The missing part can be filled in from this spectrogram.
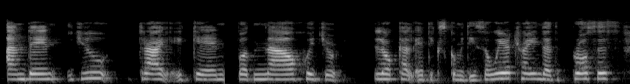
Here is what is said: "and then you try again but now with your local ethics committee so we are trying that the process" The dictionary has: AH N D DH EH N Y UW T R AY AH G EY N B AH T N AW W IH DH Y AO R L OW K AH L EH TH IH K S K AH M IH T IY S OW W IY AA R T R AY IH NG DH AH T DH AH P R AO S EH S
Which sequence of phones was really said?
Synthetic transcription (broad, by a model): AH N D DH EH N Y UW T R AY AH G EY N B AH T N AW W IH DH Y AO R L OW K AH L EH T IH K S K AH M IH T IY S OW W IY AA R T R AY IH NG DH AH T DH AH P R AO S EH S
